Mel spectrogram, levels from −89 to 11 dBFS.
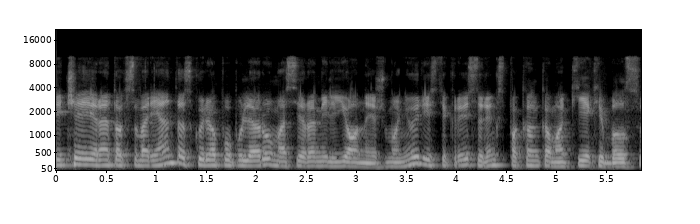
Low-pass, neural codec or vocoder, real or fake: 9.9 kHz; none; real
